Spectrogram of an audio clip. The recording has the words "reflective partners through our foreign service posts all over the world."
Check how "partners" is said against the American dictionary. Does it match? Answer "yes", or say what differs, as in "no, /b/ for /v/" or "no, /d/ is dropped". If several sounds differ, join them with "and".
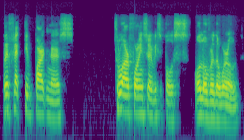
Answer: no, /s/ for /z/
